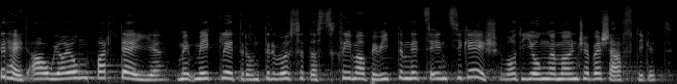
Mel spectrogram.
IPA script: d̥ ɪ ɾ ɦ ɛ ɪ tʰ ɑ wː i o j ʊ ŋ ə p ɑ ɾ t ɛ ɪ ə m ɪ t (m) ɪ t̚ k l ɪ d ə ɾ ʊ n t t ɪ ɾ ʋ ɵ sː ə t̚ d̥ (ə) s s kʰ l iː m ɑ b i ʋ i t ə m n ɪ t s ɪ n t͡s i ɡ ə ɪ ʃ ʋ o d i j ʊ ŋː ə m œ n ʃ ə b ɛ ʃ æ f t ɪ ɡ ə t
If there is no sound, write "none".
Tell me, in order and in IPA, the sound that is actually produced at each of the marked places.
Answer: m, ɑ

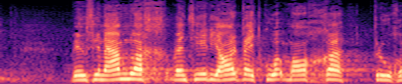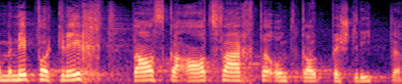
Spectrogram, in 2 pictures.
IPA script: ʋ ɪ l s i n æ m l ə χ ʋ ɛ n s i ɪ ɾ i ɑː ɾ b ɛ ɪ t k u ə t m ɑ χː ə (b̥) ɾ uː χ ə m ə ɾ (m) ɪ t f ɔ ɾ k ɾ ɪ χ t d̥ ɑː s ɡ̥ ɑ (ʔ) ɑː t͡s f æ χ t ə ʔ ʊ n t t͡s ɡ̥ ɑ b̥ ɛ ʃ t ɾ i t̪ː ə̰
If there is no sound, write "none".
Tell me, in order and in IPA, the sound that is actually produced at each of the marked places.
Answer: b̥, n, ʔ

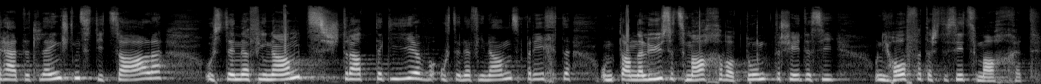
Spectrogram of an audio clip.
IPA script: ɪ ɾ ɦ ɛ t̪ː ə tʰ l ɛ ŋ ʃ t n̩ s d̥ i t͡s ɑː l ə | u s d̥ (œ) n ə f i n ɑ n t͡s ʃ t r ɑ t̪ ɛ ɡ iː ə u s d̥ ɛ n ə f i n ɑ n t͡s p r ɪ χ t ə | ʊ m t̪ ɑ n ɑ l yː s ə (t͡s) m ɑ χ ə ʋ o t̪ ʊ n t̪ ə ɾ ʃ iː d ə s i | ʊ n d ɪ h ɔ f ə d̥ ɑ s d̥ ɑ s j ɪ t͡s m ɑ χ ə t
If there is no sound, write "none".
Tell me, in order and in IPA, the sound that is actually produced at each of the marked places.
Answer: ɛ, t͡s

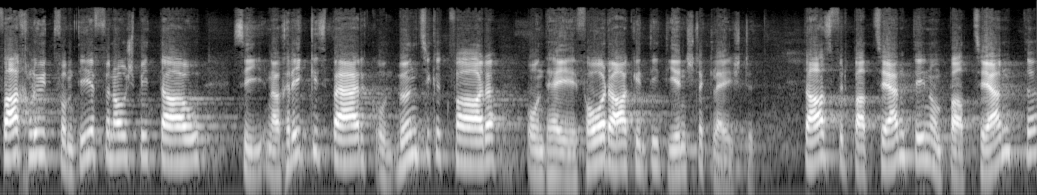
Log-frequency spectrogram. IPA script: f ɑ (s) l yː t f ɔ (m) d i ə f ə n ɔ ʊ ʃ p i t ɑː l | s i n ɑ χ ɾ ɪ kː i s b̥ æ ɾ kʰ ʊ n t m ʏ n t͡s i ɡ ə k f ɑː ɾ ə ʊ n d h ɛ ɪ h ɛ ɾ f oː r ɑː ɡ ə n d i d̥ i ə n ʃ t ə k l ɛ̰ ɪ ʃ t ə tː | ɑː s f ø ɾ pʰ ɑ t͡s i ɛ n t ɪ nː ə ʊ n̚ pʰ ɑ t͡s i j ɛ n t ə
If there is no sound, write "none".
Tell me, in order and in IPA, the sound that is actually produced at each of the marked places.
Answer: χ, m

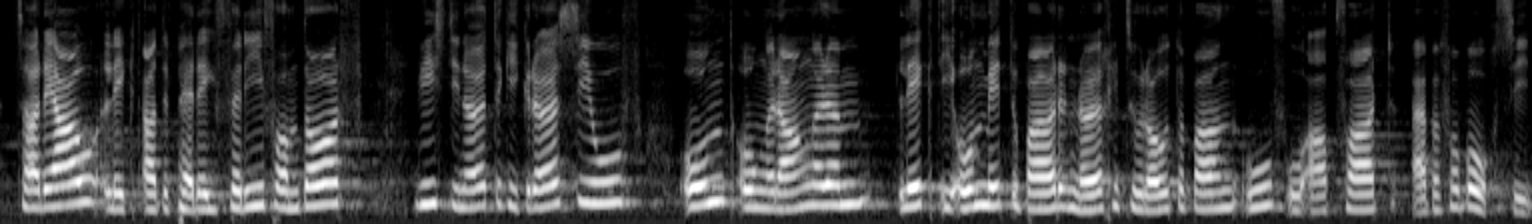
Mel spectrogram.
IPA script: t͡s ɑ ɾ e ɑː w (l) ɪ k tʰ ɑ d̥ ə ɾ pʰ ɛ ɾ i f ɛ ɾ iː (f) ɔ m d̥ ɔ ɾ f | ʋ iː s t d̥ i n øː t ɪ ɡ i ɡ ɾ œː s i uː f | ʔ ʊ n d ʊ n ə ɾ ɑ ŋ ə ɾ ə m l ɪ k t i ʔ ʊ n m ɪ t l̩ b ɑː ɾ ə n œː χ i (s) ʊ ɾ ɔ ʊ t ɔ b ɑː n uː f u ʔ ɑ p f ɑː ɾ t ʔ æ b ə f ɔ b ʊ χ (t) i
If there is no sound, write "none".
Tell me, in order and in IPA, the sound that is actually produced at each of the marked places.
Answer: l, f, t͡s, s

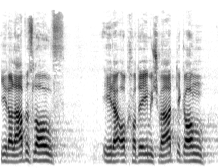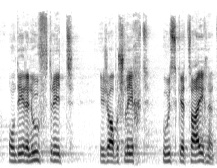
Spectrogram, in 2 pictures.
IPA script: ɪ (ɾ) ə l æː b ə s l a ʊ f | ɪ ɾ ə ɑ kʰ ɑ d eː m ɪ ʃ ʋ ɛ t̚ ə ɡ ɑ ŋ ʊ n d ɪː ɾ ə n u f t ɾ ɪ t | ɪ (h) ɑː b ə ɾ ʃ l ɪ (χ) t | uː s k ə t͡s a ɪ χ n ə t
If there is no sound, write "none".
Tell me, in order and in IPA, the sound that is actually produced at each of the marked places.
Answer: ɾ, ʃ, χ

